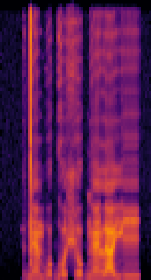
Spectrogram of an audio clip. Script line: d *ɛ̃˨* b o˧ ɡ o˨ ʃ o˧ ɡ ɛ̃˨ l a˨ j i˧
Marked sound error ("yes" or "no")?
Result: no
